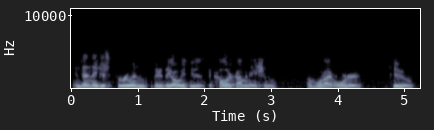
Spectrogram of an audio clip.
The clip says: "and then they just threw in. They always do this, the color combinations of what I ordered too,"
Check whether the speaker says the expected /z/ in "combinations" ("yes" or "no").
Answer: yes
